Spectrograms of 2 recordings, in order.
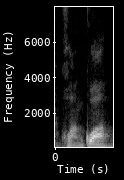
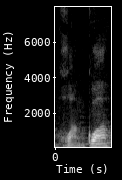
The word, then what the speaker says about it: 黄瓜: First of all, we can pronounce it. It would be 黄瓜, 黄瓜.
